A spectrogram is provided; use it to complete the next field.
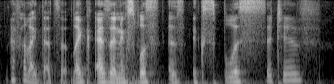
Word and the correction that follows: expletive: Expletive. – Expletive. Is that how you say it? – Expletive.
